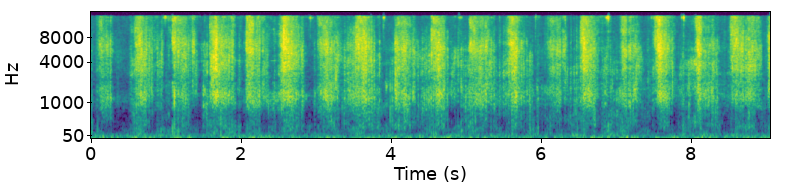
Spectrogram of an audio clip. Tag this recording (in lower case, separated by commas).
footsteps on snow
